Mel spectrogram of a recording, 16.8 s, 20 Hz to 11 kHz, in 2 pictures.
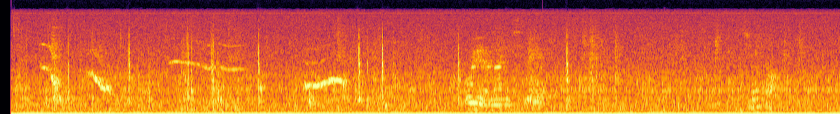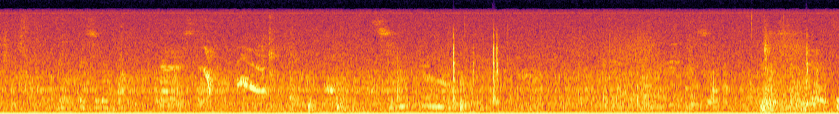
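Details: Male apricot Toy Poodle puppy, 49 days old, from a breeder in Chiba, Japan: thin high whimpering squeaks with short wavering pitch slides, scattered across the clip over a steady low background hum.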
